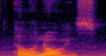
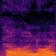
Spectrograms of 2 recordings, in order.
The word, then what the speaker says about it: Illinois: For example, I can say Illinois in an articulate way and still mispronounce it by including the S in my enunciation, Illinois. Similarly, I can pronounce Illinois correctly, but mumble my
